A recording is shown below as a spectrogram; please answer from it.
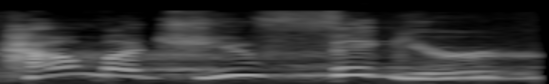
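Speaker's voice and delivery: high, lively Bible teacher voice; storytelling teacher. Retold or imitated. Bible class teacher telling the bear story, lively and high. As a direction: ham up the excited teacher. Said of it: "a Bible class teacher who was telling the story".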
